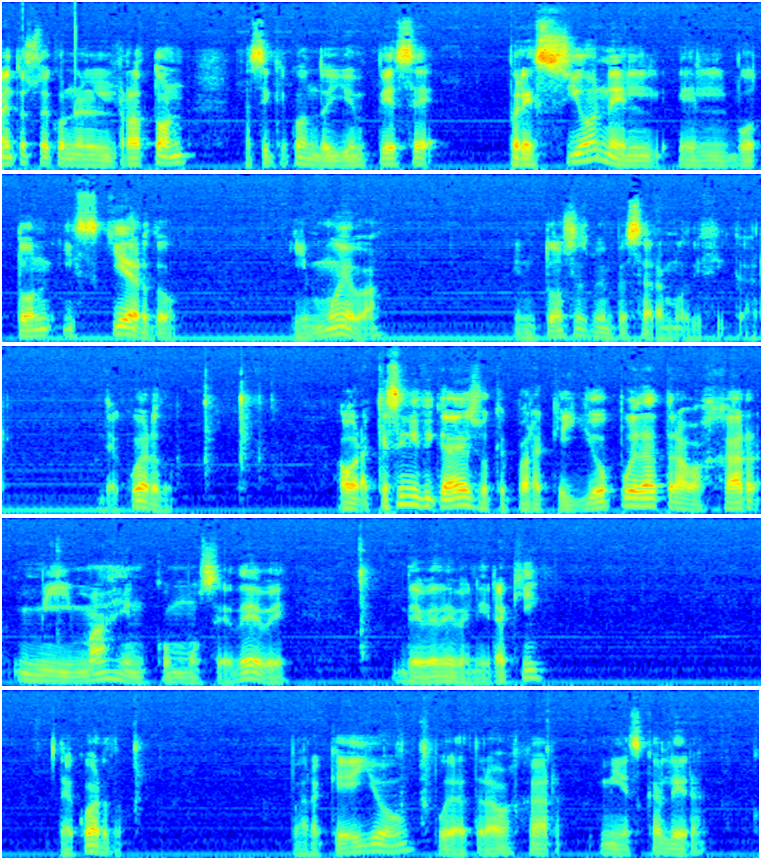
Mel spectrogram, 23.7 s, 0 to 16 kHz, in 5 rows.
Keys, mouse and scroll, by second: 6.4-9.0 drag, 9.3 middle click, 11.2 ctrl+z, 14.8-17.7 shift+middle drag, 17.7-19.4 drag, 20.0-21.6 ctrl+middle drag, 21.7 ctrl+shift+middle click, 22.6-23.6 shift+middle drag.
